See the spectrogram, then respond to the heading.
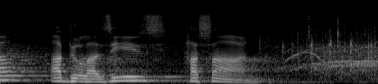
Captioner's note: crowd cheers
